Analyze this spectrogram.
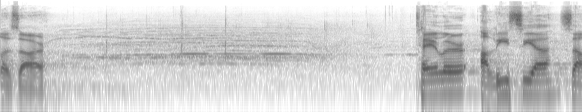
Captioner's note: audience cheering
